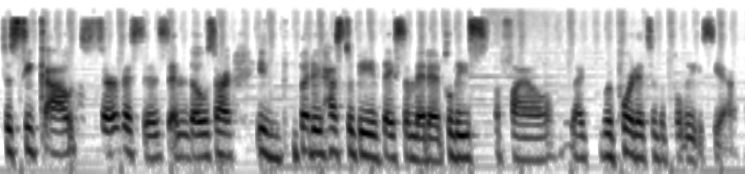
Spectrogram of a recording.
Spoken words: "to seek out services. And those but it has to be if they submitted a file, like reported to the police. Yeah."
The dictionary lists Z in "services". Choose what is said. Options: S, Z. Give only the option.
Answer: Z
